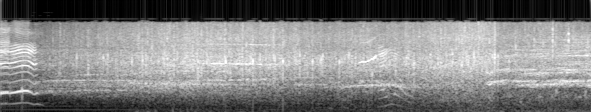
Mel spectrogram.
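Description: A large audience claps steadily to welcome the winner of a special contribution award, a dense, even roar of applause that holds at full strength throughout, with a brief tonal sound at the very start.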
